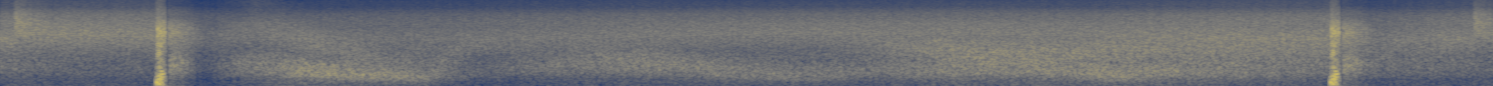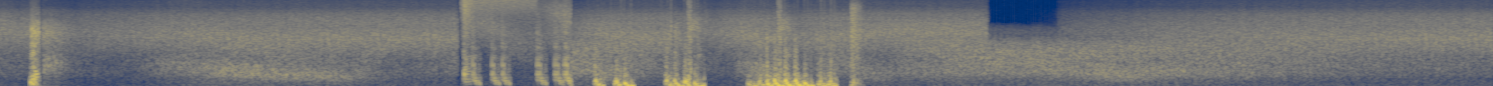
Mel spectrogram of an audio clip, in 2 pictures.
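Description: A snowboard swishes steadily over snow, rising and falling in a rushing hiss.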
